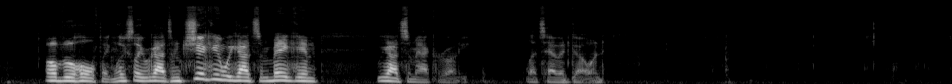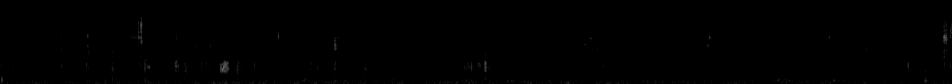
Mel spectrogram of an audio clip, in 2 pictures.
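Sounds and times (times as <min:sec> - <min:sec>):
wet mouth chewing: 0:07.7 - 0:16.8.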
